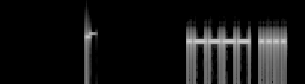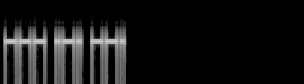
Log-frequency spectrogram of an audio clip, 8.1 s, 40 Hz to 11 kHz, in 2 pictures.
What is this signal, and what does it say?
Morse code, heard as a keyed tone, about 25 wpm, 700 Hz. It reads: 1H ORG
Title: Winter Field Day Exchanges 25wpm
